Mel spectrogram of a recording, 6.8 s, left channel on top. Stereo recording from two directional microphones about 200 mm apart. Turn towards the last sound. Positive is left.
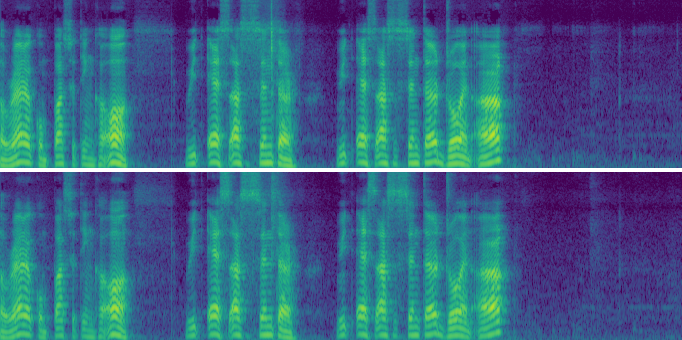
turn(degrees=25)  # may be behind; listen again after turning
